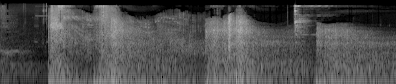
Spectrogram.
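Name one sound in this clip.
Glass shatters into pieces.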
